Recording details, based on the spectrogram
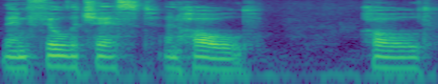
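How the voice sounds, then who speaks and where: A yoga nidra teacher guides a relaxation session, his voice sitting on the low side. He speaks calmly and soothingly, leaving long pauses between instructions.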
